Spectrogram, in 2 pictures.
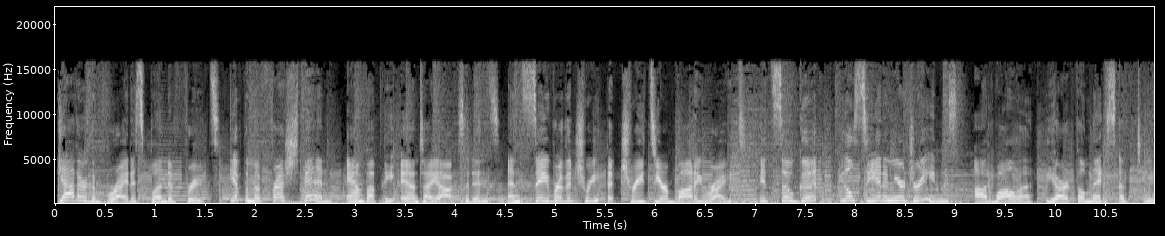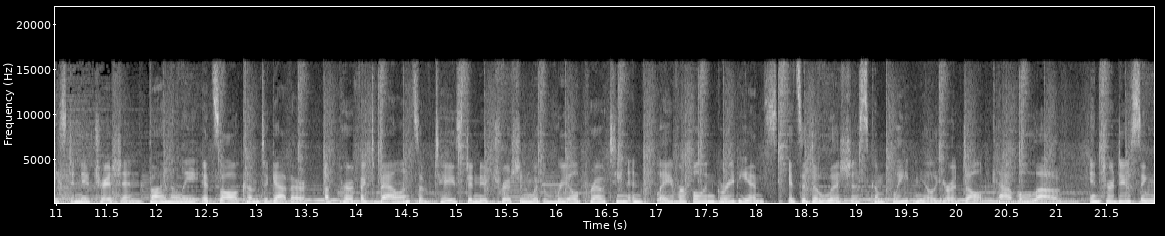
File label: English US Commercial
